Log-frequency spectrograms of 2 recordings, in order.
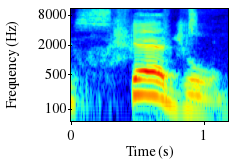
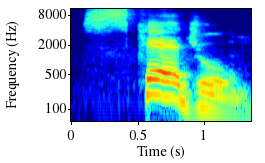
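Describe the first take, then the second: First: "schedule" slow and much louder on skeh; stressed first syllable. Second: "schedule" said slowly and evenly, skeh-jool; slowed model word. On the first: Teacher stresses the word for the students, slow and loud. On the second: Teacher repeats the word slowly for the class. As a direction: draw "schedule" out syllable by syllable. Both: Shown as a demonstration. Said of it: "Mais stress syllable là".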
